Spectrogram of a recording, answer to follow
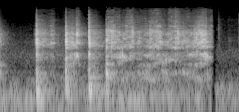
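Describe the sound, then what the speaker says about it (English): A spoon scrapes and clinks against a bowl while ground black pepper is stirred into a grated mixture, with a few sharp taps and then a steady swirling rasp, close and fairly quiet. "I'll just give that a little stir up"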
